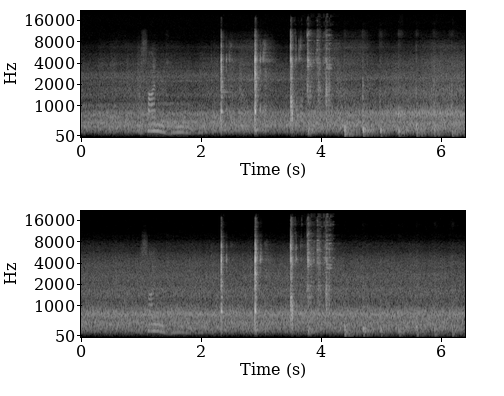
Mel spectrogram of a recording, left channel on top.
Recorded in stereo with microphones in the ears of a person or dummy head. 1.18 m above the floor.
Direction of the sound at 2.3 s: 10° right (ahead or behind).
